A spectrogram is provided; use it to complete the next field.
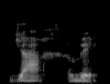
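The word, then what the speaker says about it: Yahvé: simplemente una barbaridad entonces leer Jehová es una mala pronunciación de Ya ve Ok que significa yo soy el que es Ya ve este y que es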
